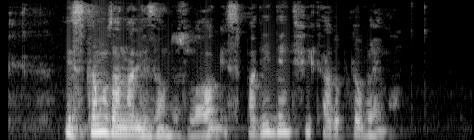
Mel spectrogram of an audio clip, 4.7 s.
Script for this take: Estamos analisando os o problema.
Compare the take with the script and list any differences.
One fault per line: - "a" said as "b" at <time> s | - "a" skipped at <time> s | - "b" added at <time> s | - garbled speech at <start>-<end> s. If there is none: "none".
- "logs para identificar" added at 1.9 s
